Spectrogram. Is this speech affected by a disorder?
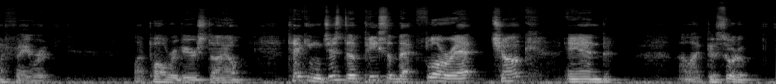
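No.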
